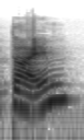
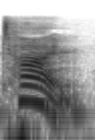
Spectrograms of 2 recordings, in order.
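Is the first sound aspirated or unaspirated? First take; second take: unaspirated; aspirated. First: The t is said without a puff of air. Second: The t is said with a puff of air. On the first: The speaker calls it wrong. "многие говорят просто time" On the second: The speaker calls it right. "Такое придыхание"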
